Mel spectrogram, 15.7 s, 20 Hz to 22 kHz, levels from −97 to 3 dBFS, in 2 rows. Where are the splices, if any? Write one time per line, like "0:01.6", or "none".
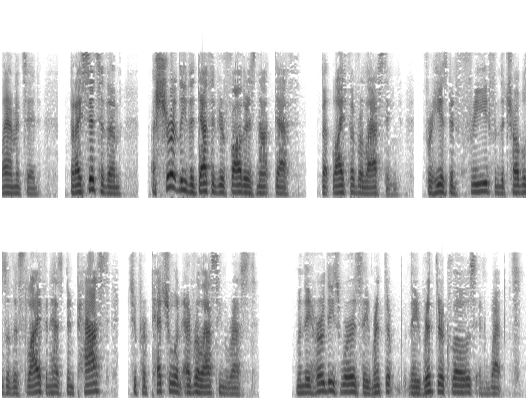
none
